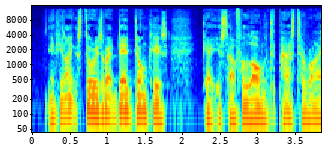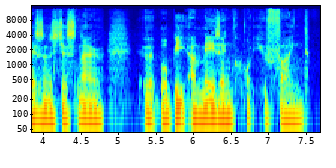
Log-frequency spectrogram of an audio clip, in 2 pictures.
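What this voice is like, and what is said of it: Strained, nearly lost voice. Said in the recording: “Nearly losing my voice.”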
